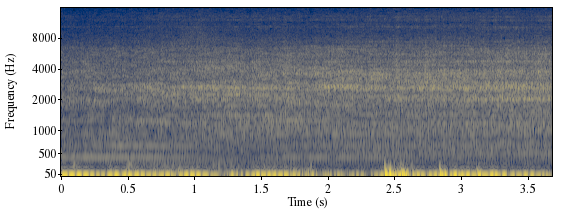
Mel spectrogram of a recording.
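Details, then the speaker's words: GMC Yukon ABS pump motor, heard from underneath, keeps running despite a cleaned frame ground. Low steady hum with a faint fixed tone and dull thumps that never shuts off; fault not fixed. "can hear her just running away so that definitely did not fix it"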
